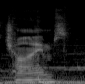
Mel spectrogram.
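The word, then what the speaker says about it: CHIJMES: Also a very famous colonial area known as Chimes. It's got a J in the middle, so take note of that when you're trying to pronounce it.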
